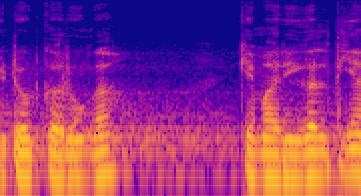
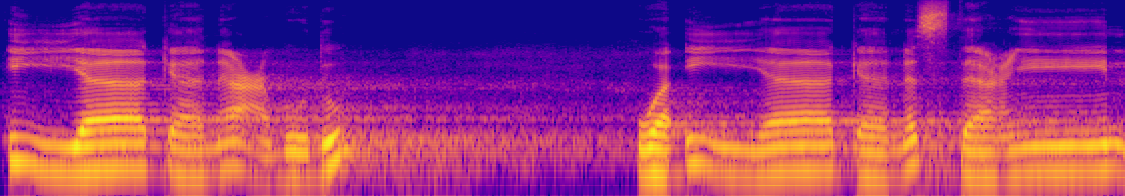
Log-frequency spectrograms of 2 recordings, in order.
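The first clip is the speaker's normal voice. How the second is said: slow chanted, each letter full; correct slow recitation; much slower than usual. Shown as a demonstration. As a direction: recite it slowly and clearly. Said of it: "کیا بولنا ہے؟". (آہستہ اور درست تلاوت)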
